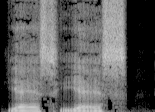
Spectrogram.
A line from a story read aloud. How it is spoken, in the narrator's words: she grumbled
